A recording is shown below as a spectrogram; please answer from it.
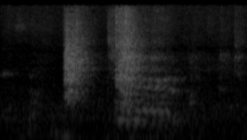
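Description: A brief hiss followed by a short voiced sound, like a single untranscribed word or syllable.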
